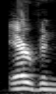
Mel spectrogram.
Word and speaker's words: Erwin: Which, I mean, you know, Erwin Smith, it's spelled with a W, but you pronounce it with a V, so.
